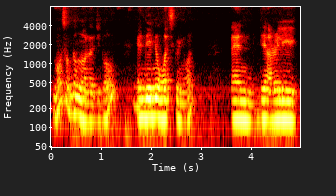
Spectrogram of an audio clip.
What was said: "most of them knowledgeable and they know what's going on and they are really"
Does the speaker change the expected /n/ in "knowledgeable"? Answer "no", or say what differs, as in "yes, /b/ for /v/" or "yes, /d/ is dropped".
yes, /l/ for /n/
